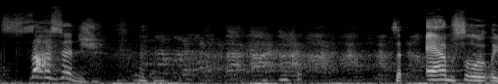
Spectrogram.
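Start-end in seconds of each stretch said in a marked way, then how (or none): 0.0-1.0 higher yelled answer; mild mock yell. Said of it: "And he yelled". 1.0-3.8 real laugh at the punchline; real chuckle. Real, not acted. Laughing at own story.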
